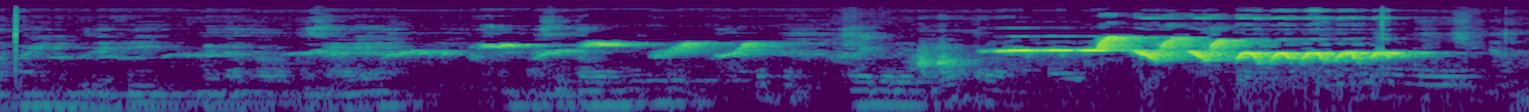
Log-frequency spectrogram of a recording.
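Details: White-rumped shama of the Borneo type, described as agitated, sings a string of varied whistled phrases with slurred rising and falling notes. The phrases are soft at first, then turn louder, richer and faster in the final seconds.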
